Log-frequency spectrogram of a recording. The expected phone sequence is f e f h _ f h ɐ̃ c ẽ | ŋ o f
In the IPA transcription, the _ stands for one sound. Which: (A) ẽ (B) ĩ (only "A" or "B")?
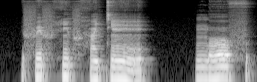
B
